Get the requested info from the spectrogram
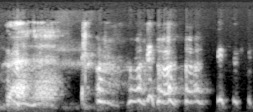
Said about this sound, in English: Good, belch. But I know, I just took a drink and I thought, oh, I have to burp. Yeah, just let it rip. Ooh, just let it rip.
